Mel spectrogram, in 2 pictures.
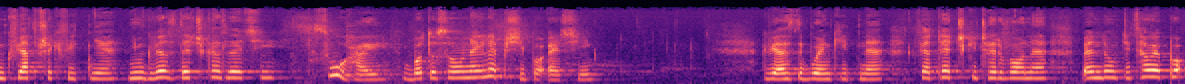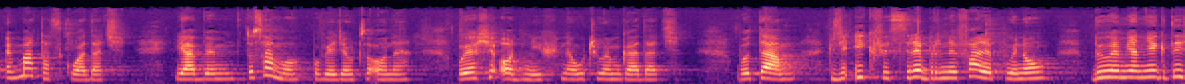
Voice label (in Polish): wiersz glos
